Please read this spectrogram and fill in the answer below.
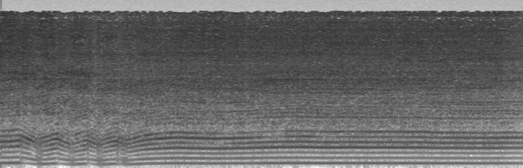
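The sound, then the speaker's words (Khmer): Chainsaws whine as trees are felled in Cambodia's Prey Lang forest during illegal logging, the engines revving in a few quick surges before settling into a steady, buzzing drone. “មានសម្លេងរណាយន្តអាឈើត្រហឹងពេញព្រៃឡង់”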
